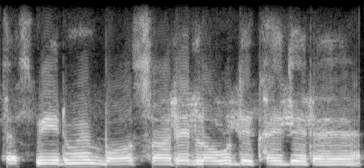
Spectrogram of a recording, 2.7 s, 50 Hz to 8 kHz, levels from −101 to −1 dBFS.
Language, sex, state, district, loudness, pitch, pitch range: Hindi, male, Rajasthan, Jaipur, -11 LUFS, 140 Hz, 135-145 Hz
